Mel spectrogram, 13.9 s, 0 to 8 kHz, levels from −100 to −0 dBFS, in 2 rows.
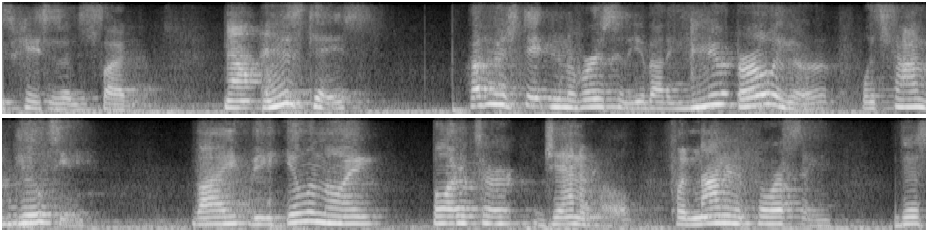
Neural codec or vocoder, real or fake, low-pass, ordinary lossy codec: codec, 16 kHz, 1 kbps, X-Codec, HuBERT features, trained on balanced general audio; fake; 7.2 kHz; Opus, 24 kbps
